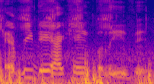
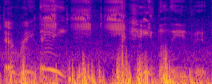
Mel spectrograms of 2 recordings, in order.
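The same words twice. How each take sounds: First: Said in the usual way. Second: "Every day" jumps much higher and louder; emphatic repeat. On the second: Real, not acted. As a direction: repeat it crying out "Every day I can't believe it".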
